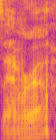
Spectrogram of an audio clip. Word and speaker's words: amaro: Amaro. Am I saying that right? – Amaro? – Amaro? – Amaretto? – What is it? – Are you trying to say, is it amaretto? It's amaro.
